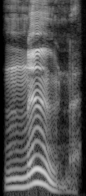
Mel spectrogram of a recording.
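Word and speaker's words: ن: homes and churches with the Arabic letter N it's pronounced noon uh when its Fighters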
